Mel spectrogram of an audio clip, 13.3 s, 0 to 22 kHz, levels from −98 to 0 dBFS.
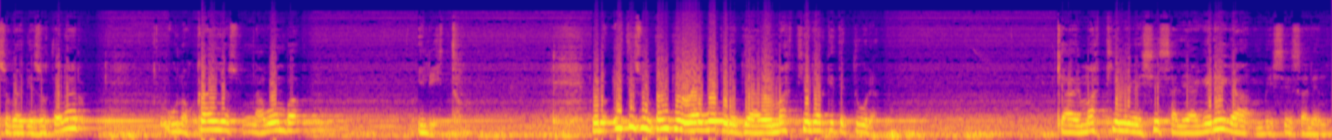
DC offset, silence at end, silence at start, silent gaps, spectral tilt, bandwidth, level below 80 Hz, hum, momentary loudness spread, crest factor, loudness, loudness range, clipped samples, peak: under 0.1%; 0 s; 0 s; none; -9 dB/octave; 11.5 kHz; -40 dBFS; none; 17 LU; 10 dB; -10 LUFS; 7 LU; 1%; 0 dBFS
